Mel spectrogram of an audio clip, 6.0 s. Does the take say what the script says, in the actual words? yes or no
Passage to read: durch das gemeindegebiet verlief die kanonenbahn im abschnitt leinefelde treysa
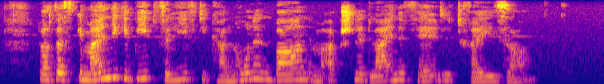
yes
